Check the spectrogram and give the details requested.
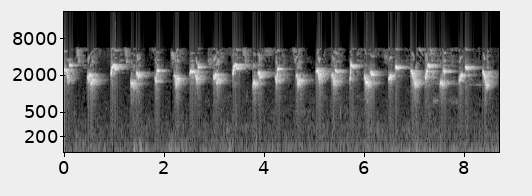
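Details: Lively yellow-vented bulbul (trucukan) singing long rapid runs as a lure for other birds. Fast, steady chain of rich whistled notes, each dropping in pitch, rolling on without a break.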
